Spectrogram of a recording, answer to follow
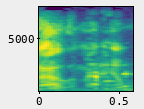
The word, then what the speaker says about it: aluminium: i to it oh so they spell it aluminium and pronounce it aluminium we spell it aluminum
